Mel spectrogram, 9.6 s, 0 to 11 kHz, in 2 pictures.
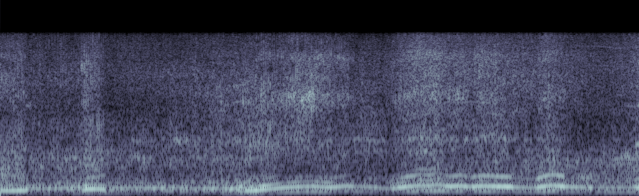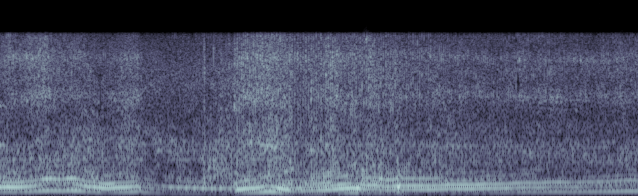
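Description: Off-road 4x4's engine revving hard as it drives through deep mud, the pitch rising and dropping again and again every second or so. Near the end it settles into a steadier drone that slowly climbs in pitch.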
